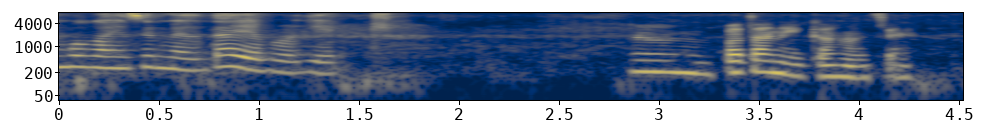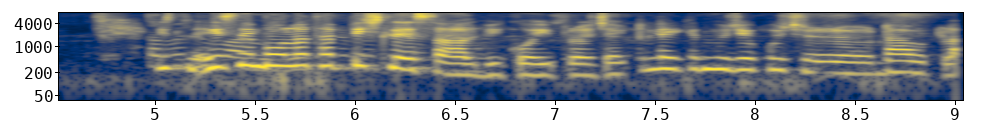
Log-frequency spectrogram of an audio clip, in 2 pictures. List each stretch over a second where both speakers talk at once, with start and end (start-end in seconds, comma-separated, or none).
5.1-6.7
